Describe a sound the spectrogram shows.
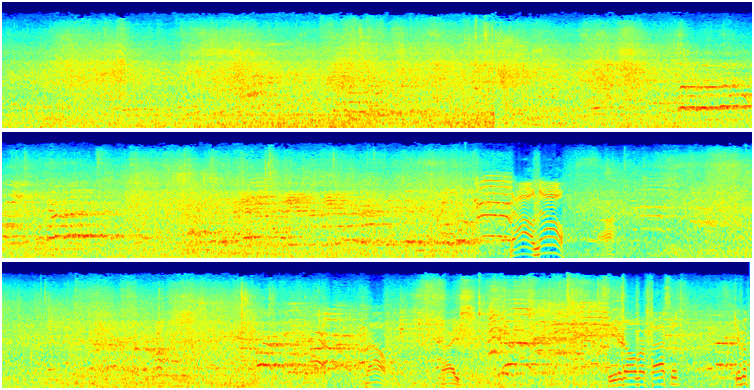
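A crowd of spectators chatters and cheers in a large echoing rink.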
